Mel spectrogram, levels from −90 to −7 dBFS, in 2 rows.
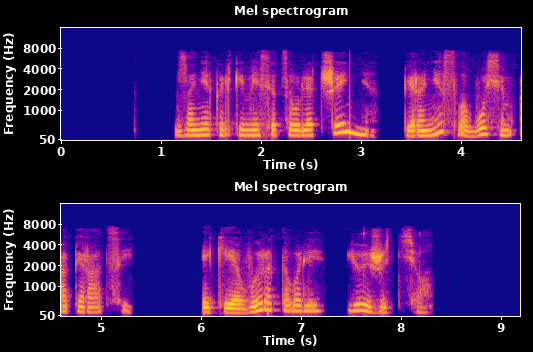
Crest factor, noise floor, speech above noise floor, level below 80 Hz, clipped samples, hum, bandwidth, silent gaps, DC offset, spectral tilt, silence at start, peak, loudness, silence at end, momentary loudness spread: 18 dB; under -90 dBFS; over 70 dB; -58 dBFS; under 0.1%; none; 7.8 kHz; 3.18-3.42 s, 5.33-5.99 s, 7.24-7.45 s; under 0.1%; -5.5 dB/octave; 1.15 s; -4 dBFS; -21 LUFS; 0.9 s; 14 LU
